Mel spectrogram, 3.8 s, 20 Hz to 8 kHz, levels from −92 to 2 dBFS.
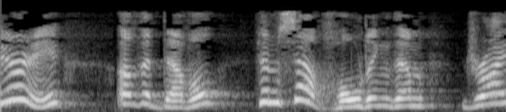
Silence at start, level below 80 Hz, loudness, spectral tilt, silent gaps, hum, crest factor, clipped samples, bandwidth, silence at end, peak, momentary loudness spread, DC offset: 0 s; -64 dBFS; -19 LUFS; -9.5 dB/octave; none; none; 16 dB; under 0.1%; 5.8 kHz; 0 s; -2 dBFS; 9 LU; under 0.1%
